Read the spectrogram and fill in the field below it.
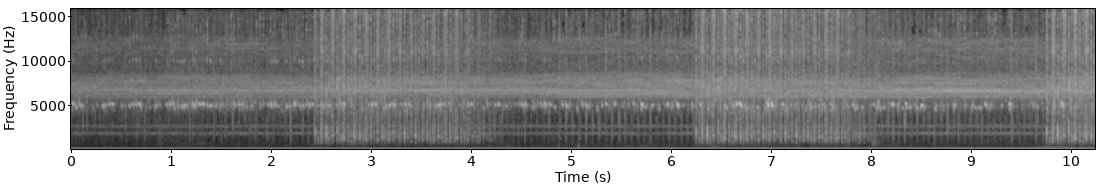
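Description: Swarming insects buzz and whir in a high, steady drone.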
